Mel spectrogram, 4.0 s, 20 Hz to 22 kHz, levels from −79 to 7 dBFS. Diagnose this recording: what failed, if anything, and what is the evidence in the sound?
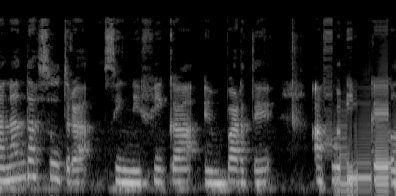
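From 3.28 s to the end at 3.97 s the speech collapses into a rigid, metallic buzz near 100 Hz: robotic sound from repeated short buffers. The likely cause is a starved driver buffer, with roughly 10 ms blocks replayed over most of that stretch while new audio was skipped.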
